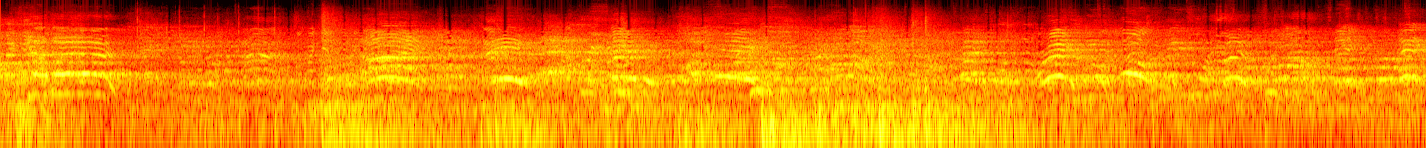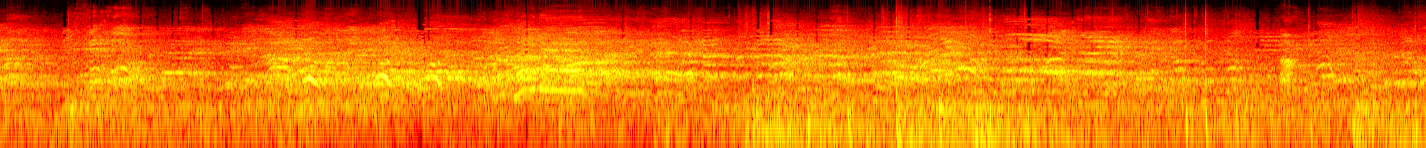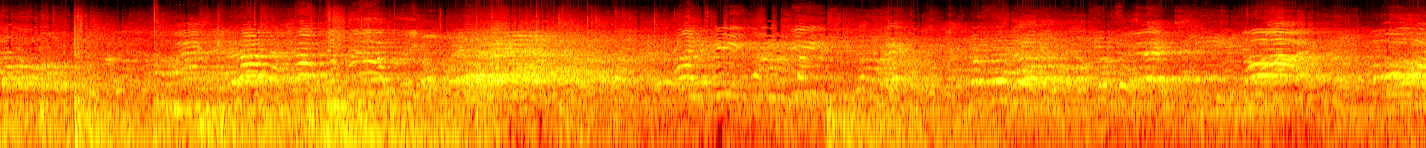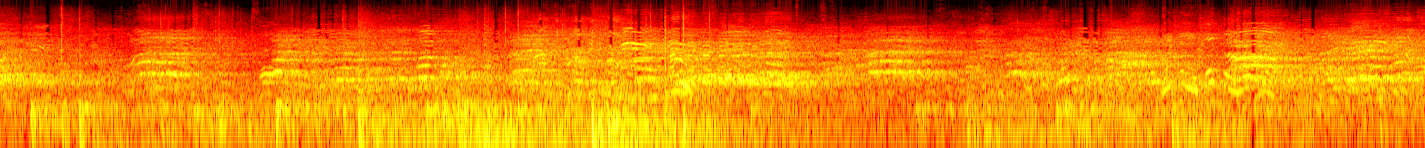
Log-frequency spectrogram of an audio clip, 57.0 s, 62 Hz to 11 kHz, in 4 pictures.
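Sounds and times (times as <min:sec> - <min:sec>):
players shouting: 0:00.0 - 0:57.0.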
